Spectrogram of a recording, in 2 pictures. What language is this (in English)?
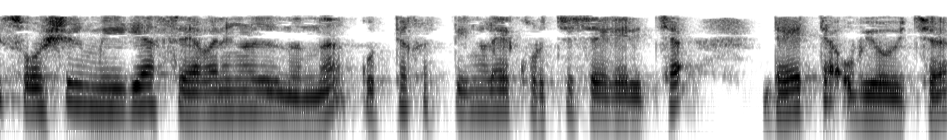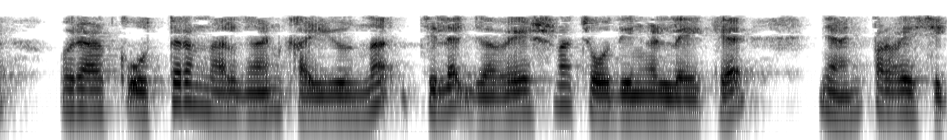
Malayalam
